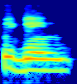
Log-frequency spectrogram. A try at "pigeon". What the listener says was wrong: it's pigeon, not Pigbin. Pigeon. Yeah, the B is silent.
